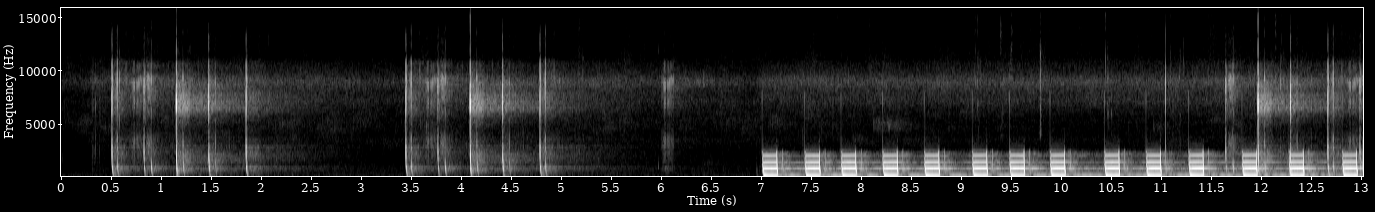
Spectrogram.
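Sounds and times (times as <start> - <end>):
rapid electronic beeping: 7.0 - 13.0.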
